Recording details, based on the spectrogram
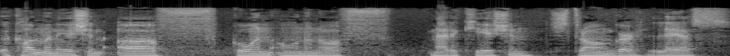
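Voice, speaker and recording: A man with a Northern Irish accent talks very slowly at a medium pitch, his intonation flat and monotone, over noticeable background noise. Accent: Northern Irish (Tyrone). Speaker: businessman with depression. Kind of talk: interview testimony.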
